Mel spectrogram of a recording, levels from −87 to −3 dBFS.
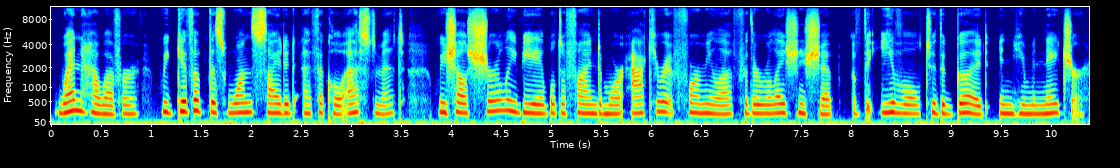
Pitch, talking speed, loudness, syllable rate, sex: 220 Hz, 190 wpm, -19 LUFS, 6.0 syllables/s, female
